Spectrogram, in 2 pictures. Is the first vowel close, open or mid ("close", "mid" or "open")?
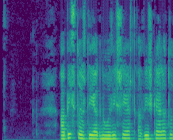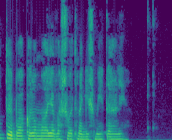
open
